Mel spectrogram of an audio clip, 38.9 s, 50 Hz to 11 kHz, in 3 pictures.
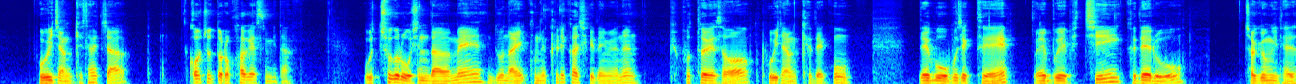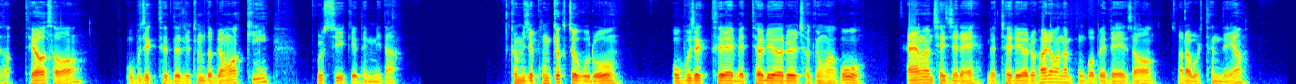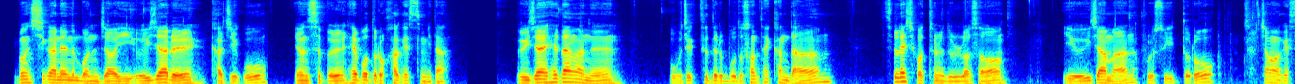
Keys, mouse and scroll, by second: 5.4 click, 5.5-27.2 middle drag, 27.2 click, 27.3-31.5 middle drag, 31.5-38.8 drag, 35.9 middle click, 37.4 scroll down 2, 38.4 middle click.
